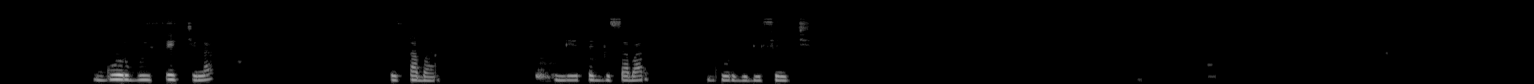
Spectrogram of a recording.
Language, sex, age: Wolof, female, 18-24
